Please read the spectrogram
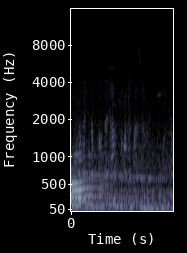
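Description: MTR Tung Chung line train pulling through a station: the electric traction motors give a whine that rises in pitch and levels off about half a second in, over a steady low rumble of the running train, with passengers' voices faintly in the background.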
